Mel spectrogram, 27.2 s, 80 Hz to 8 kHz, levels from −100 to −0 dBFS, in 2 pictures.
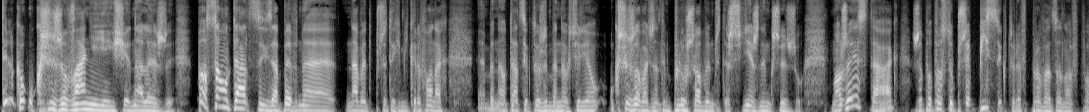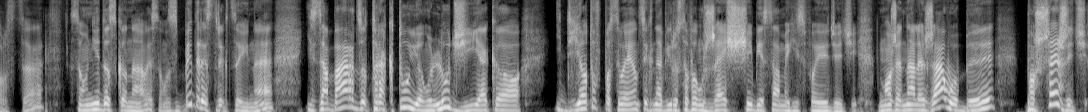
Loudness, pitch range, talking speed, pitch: -19 LUFS, 115-150 Hz, 135 wpm, 130 Hz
